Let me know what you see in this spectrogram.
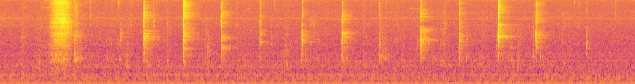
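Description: Irregular soft crunching clicks of chewing, about ten in all and spaced unevenly, with one slightly longer crunch about a second in.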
